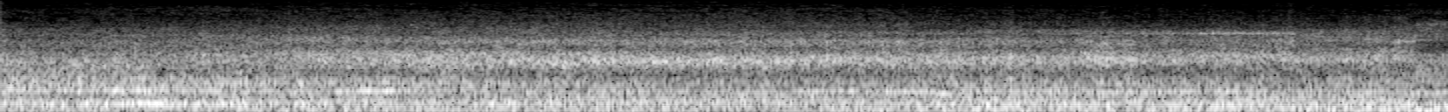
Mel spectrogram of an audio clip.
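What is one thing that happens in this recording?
A heavy truck engine rumbles steadily close by as the truck rolls slowly past.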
